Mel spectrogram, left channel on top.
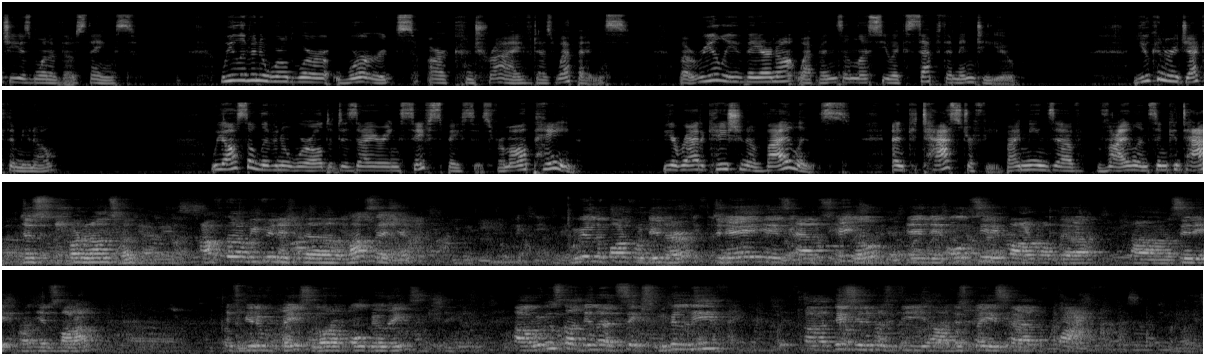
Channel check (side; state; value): both; different; correlation 0.00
